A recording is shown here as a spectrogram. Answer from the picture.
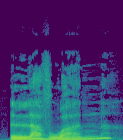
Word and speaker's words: avoine: L'avoine. Remember, don't insist on the final E.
